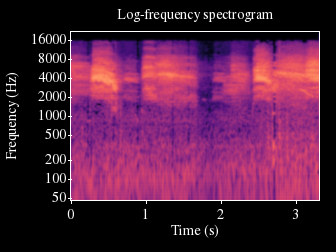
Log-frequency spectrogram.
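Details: Vocal common starling youngsters and adults, recorded 28 May 2016: three drawn-out raspy, buzzing screeches with a short gap between each.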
